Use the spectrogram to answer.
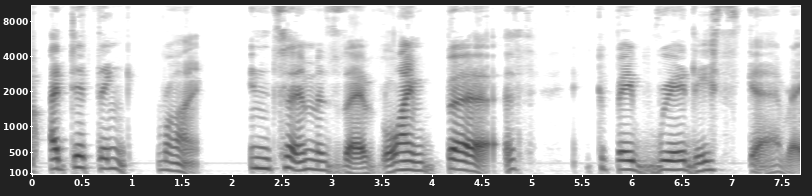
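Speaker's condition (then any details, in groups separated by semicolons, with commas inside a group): Multiple sclerosis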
